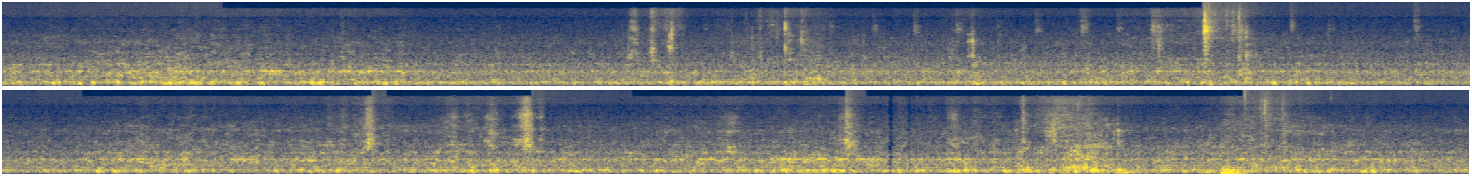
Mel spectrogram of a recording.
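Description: A fine brush lightly strokes paper.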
